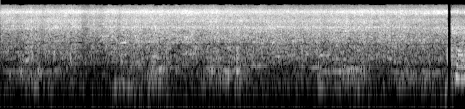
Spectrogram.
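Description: Fenugreek greens dropped into hot oil with chillies in a pan give a loud, steady hiss of steam and frying sizzle throughout, with a brief break near the end.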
